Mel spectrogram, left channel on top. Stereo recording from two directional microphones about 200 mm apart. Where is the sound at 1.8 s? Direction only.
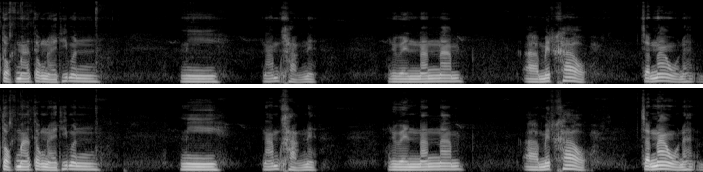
35° right (ahead or behind).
